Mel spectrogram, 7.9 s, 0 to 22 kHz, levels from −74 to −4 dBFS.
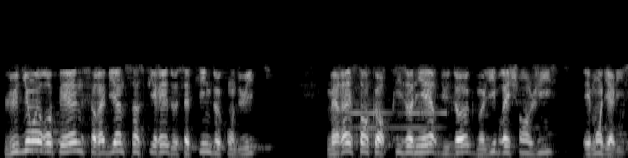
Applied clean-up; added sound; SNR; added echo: classical method WPE with log-MMSE.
